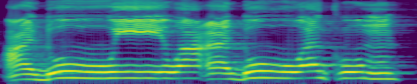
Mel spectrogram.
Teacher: Yang perlu kita perhatikan juga adalah tasydid ya. Tasydid wawu ini harus kita tekan ke wawunya.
